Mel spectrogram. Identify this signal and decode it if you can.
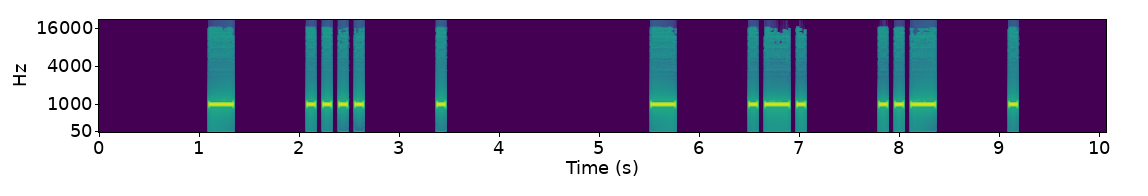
Morse code, heard as a keyed tone, about 15 wpm, spaced as for 8 wpm, 1000 Hz. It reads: THE TRUE
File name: qotdfiles / 8wpm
